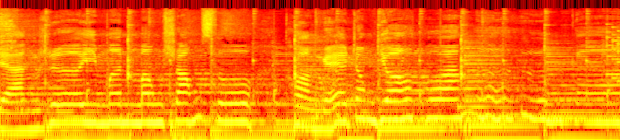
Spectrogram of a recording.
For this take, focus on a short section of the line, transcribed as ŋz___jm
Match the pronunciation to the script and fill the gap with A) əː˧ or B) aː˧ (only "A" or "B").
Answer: A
